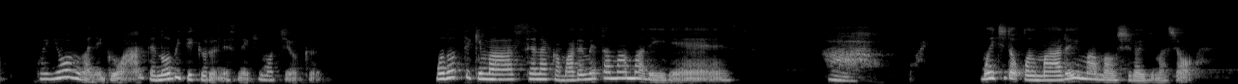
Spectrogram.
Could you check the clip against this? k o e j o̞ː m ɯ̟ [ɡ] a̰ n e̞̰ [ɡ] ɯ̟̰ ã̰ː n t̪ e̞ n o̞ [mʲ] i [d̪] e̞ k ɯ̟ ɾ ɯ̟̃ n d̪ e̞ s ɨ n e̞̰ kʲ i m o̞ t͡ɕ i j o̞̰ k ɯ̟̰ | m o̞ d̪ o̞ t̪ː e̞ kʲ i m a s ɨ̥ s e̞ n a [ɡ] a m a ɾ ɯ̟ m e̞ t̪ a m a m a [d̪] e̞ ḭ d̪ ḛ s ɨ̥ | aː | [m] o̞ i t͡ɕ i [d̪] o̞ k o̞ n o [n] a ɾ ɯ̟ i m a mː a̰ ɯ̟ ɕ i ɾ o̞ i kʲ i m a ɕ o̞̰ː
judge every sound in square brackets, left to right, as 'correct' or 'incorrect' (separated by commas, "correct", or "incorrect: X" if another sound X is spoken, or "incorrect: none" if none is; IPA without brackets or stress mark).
correct, correct, incorrect: bʲ, incorrect: t̪, incorrect: k, correct, correct, correct, incorrect: m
